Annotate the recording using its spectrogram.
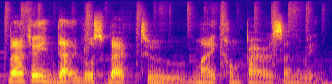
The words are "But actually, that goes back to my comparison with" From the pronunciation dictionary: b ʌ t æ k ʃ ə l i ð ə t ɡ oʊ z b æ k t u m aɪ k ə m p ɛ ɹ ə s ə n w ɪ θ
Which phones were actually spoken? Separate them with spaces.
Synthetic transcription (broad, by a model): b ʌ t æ k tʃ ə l i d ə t ɡ oʊ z b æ k t u m aɪ k ə m p ɛ ɹ ə s ə n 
